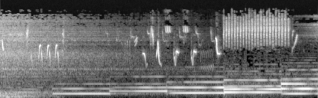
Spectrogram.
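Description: Background music: slow sustained synth chords that change every second or so, with short bird-like chirps laid over them and a brief buzzy texture near the end.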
